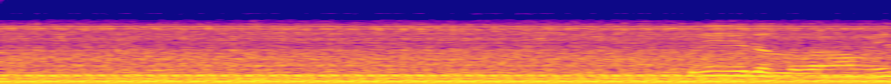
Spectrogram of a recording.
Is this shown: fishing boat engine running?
yes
